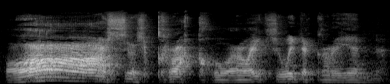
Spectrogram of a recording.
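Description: A man speaks at a very slow pace with a fairly high pitch. Room echo is audible. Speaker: great-grandfather reading to a child. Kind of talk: bedtime story reading aloud to a small child, with sound effects. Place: home room. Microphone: camera far.

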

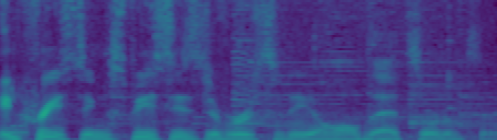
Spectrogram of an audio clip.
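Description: With faint music in the background and a dry sound with no echo, a man speaks very fast at a fairly low pitch with ordinary pitch variation. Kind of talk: interview answer. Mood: warm, concerned about decline. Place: garden. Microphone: lapel.

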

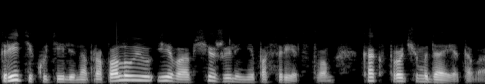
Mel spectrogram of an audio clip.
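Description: At a moderate pace, a man with a fairly high voice speaks in very wide pitch swings. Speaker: audiobook narrator. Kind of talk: audiobook reading of a humorous short story, narrated with an ironic, storytelling tone.

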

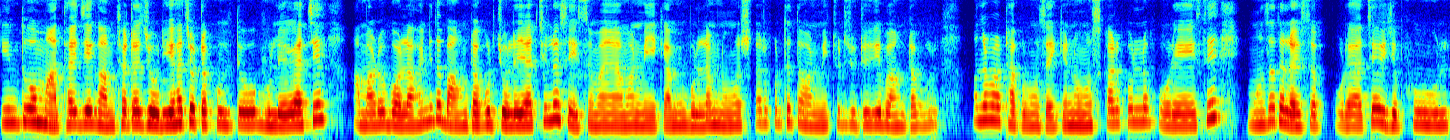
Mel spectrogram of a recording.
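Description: Fairly high-pitched with a dark, mellow tone, the woman speaks with fairly even intonation. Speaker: home vlogger. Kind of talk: vlog narration. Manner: halting.

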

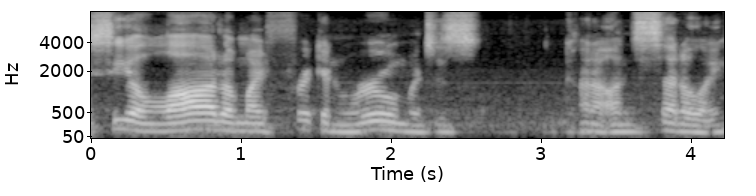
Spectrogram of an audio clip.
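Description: A man's amused tone at medium pitch, moderate pace and fairly even intonation, over noticeable background noise. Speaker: vlogger. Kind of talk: casual talk to camera. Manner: rambling, profane, amused. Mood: playful, amused, exclaiming. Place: home room. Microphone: webcam.

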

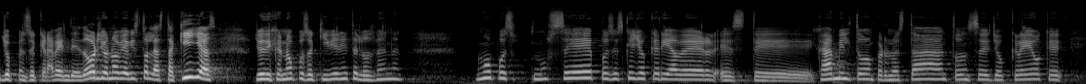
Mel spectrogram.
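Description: The woman's pitch sits fairly high, with ordinary variation. She talks at a moderate pace. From Monterrey, northern Mexico; Mexico. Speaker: music booker and marketing director; podcast guest. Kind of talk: casual chat. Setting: studio. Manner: animated. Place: studio. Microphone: studio mic.

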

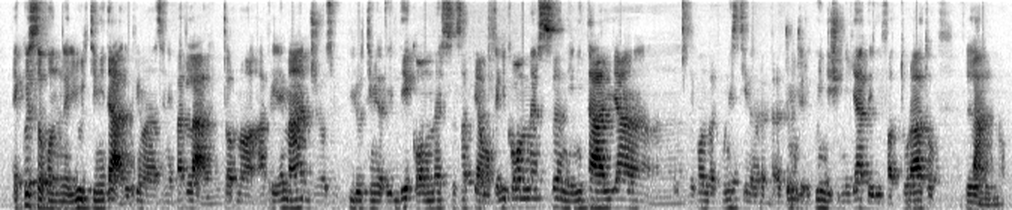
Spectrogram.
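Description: Fairly low-pitched and fairly bright in tone, a man talks at a moderate pace with fairly even intonation.

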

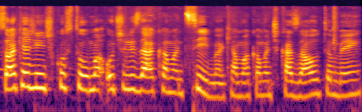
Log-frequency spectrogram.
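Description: A woman talks at a very fast pace. Her pitch rises and falls in an ordinary way. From Brazil, Brasília; Brazil. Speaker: motorhome traveler. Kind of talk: casual chat. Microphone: lapel.

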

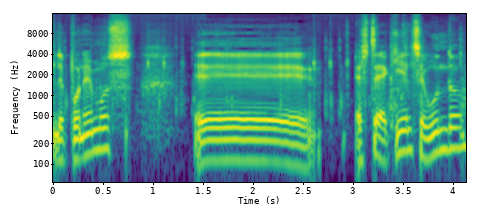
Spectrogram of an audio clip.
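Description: A man speaks with very wide pitch swings. Noticeable background noise can be heard. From Mexico, Durango. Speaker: gaming streamer. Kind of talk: live gameplay stream commentary. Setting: live stream, home setup. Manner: animated.

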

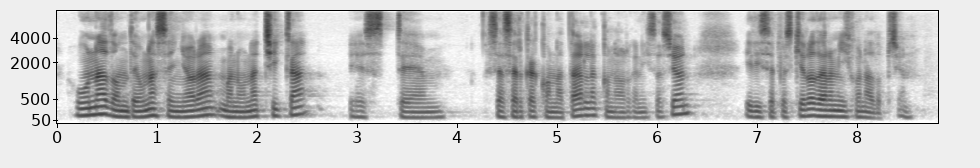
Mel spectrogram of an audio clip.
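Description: On a very clean recording with a silent background, a man speaks at a moderate pace with a medium pitch, a dark, mellow tone, and ordinary pitch variation. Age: 20s. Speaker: psychologist. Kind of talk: personal testimony interview.

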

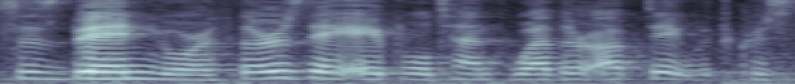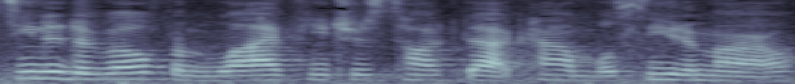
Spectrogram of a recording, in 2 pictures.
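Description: A woman at a very fast pace with fairly even intonation, light background noise behind her. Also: big swings in loudness. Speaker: weather reporter for a commodity futures site. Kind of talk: scripted daily weather update read aloud. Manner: brisk reading with stumbles and repeated words; urgent warning tone, repeating watch out for this. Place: studio.

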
